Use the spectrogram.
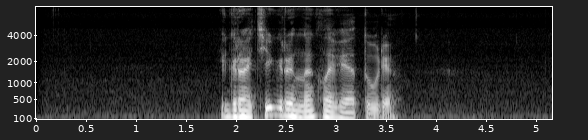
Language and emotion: Russian, neutral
